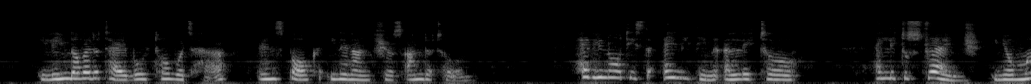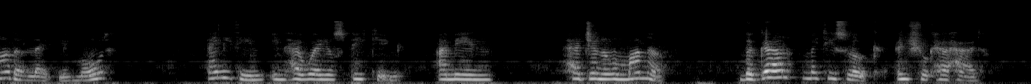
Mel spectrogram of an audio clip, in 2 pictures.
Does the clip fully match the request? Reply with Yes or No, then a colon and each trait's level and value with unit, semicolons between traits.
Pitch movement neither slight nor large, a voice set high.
Yes: average, 4.0 semitones; high, 235 Hz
